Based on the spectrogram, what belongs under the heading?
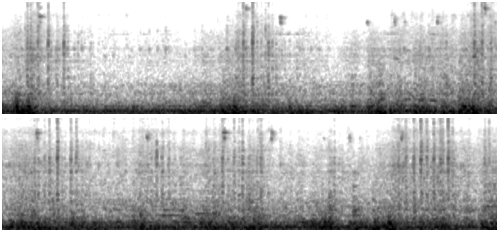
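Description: Inside a running passenger train carriage: a steady low rumble with a constant hum, and scattered light rattles and clinks.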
